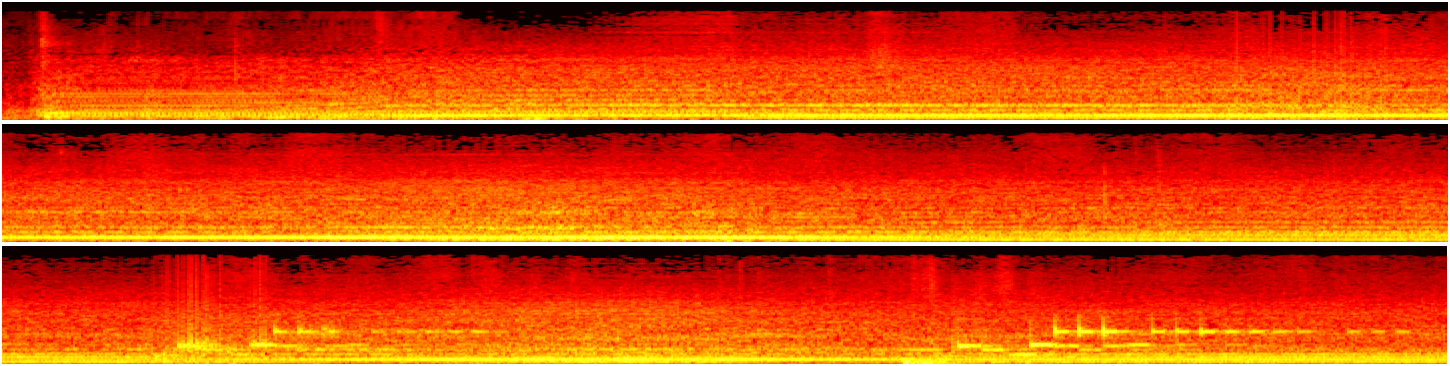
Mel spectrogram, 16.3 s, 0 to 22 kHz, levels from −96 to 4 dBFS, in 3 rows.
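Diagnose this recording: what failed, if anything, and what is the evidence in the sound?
Adaptive stream starting at a low bitrate, at the playback stage: from 0.0 to 2.0 s the treble is thin and smeared, then it jumps cleanly to better quality, which fits a step from about 16 to 64 kbit/s.

Processor overload crackle, at the driver or buffer stage: gritty tearing from 4.58 to 5.19 s and from 11.4 to 11.83 s, where dozens of roughly 10 ms buffers missed their deadlines and repeated old audio.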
